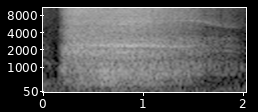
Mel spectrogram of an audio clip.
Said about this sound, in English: Take that inhale through the belly, lateral expansion through the ribs, into the chest, into the head. Force some exhale out, let out some stress.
